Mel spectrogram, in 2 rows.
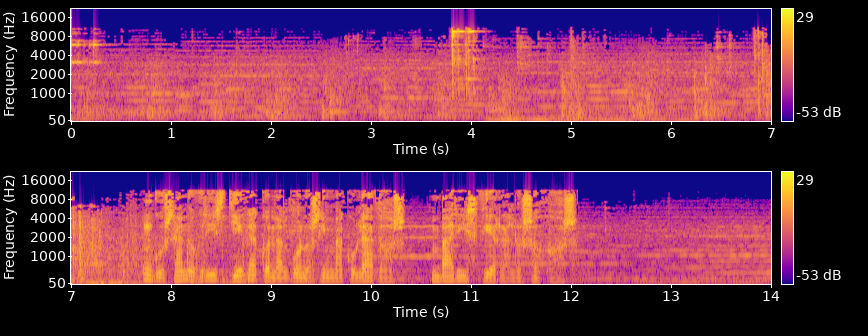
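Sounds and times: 
rings dropped into a cup: 0:00.0 - 0:00.4
steady tonal background: 0:00.0 - 0:13.9
speech: 0:07.7 - 0:12.2.

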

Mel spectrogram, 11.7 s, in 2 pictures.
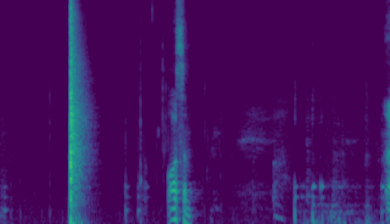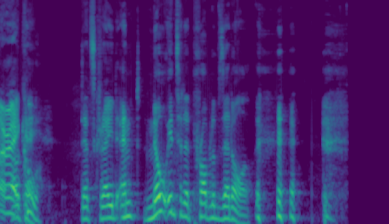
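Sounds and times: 
hand clap: 0:01.1 - 0:01.5
speech: 0:02.5 - 0:03.0, 0:05.8 - 0:06.5, 0:07.1 - 0:11.0.

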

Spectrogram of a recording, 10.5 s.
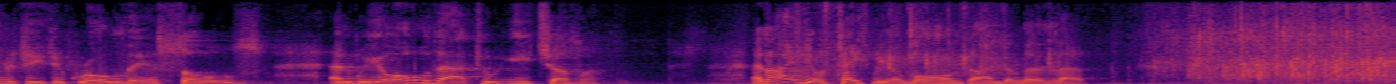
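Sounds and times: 
speech: 0:00.0 - 0:04.6, 0:05.6 - 0:08.2
audience clapping: 0:06.0 - 0:10.4.

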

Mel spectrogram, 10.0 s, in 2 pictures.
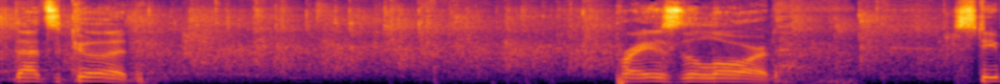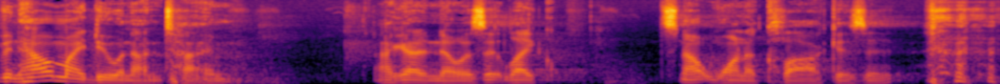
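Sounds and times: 
audience clapping: 0:00.0 - 0:05.6, 0:06.7 - 0:07.1
speech: 0:00.1 - 0:01.0, 0:03.1 - 0:04.2, 0:04.8 - 0:06.3, 0:06.9 - 0:09.9.

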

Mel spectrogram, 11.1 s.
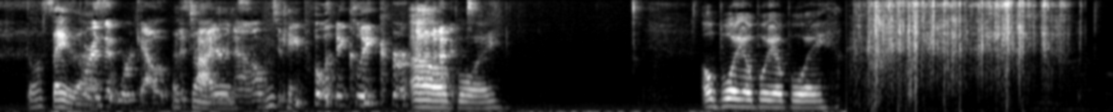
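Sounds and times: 
speech: 0:00.3 - 0:05.2, 0:07.0 - 0:08.5
plastic snack bag crinkling: 0:08.5 - 0:11.0.

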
